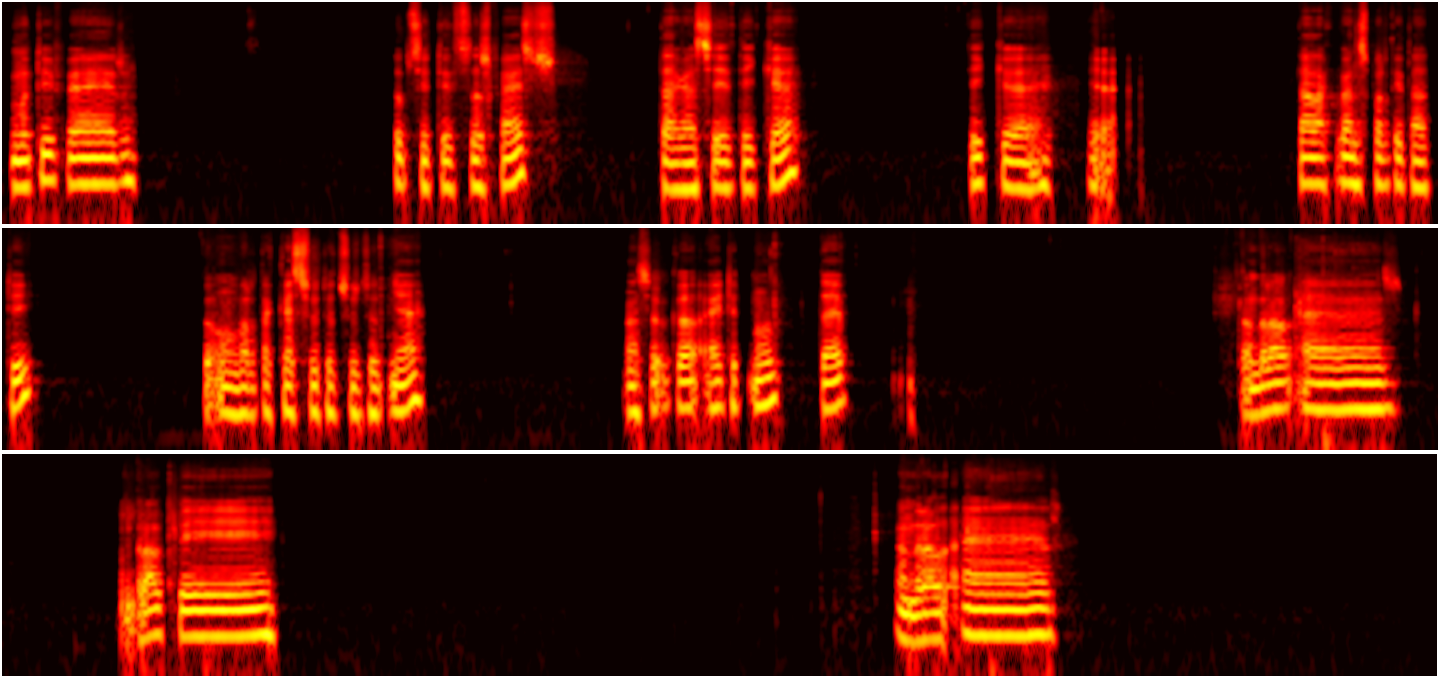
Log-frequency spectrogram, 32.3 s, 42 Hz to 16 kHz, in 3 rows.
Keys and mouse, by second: 0.1-3.6 drag, 5.5 click, 5.7 click, 7.1 click, 8.2-10.2 middle drag, 12.0 KP_1, 14.6 click, 16.6 Tab, 17.2-18.4 middle drag, 20.3 ctrl+r, 21.5 right click, 22.6 ctrl+b, 25.2 click, 25.7-27.3 middle drag, 28.6 ctrl+r, 30.9 click, 31.5-32.3 middle drag.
